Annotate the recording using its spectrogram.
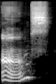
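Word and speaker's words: alms: if it's it's interesting if I say Al L Ms it's arms um like you're giving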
